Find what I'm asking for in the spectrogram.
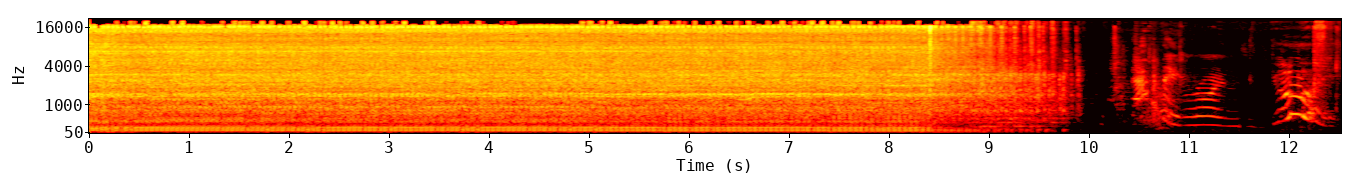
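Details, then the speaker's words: Free Weed Eater tractor, Tecumseh TVT691 two-cylinder, after oiling cylinders and oil and filter change, first run on gas with primed lines: fires right up into a steady even putter, no misses, then shuts off cleanly. Normal start and run. ">> That started right up good. Yeah. >> Okay, that was successful."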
